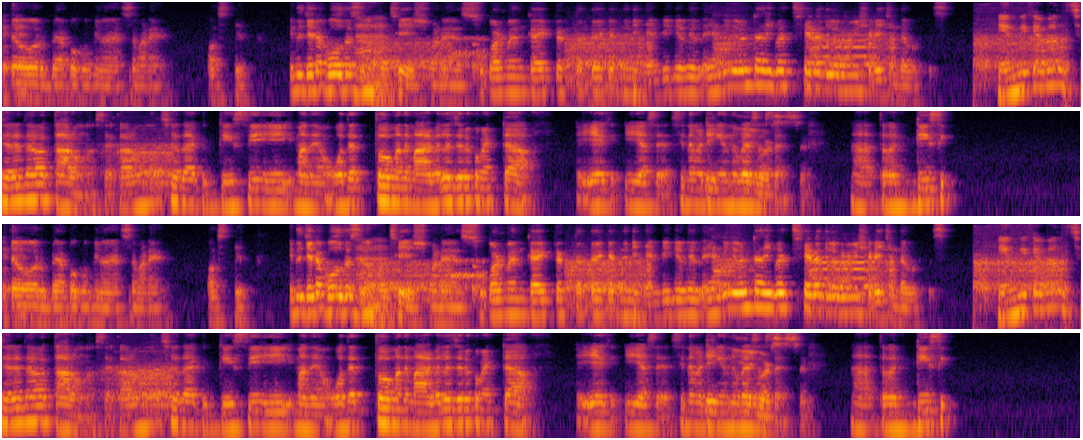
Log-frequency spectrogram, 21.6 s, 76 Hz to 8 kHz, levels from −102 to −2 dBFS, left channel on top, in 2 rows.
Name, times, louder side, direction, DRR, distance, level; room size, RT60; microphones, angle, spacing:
voice 1, 0.0-1.6 2.1-2.2 2.9-9.4 17.8-18.5, right 3 dB, 65° right, 0.9 m, -29 dB
sound 1, 3.2-4.9 5.6-6.5 7.1-7.5 8.0-8.9 9.7-10.6 11.7-12.5, right 4 dB, 35° right, 1.1 m, -35 dB
voice 2, 3.5-3.9 10.0-16.1 16.5-18.6 19.3-20.2, left 1 dB, 5° left, 0.5 m, -30 dB
4.1 x 2.6 x 2.5 m
head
